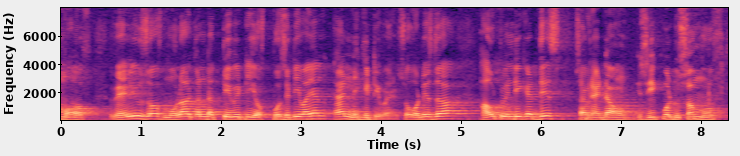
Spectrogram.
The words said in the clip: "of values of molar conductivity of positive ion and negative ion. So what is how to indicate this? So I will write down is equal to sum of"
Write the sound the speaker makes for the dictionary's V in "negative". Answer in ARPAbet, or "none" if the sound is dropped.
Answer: V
